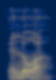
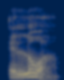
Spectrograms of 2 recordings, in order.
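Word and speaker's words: אלוה: hit or a hay whatever vowel is underneath it is pronounced first and then that last part eloah eloah now you can tell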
